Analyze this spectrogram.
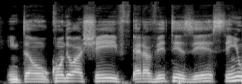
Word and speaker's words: VTZE: Bom, pra quem não conhece, esse é o VTZE. Claro, se você vive numa caverna, é VTZE que pronuncia, pra começar. Então, na verdade não, na verdade a pronúncia é VTZ. O E é mudo, entre aspas mudo, né, porque a origem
